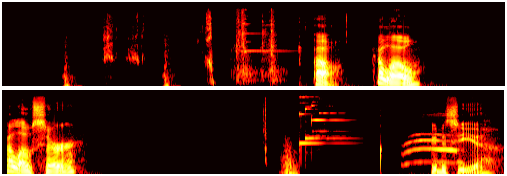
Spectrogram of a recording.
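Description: Short electronic game sounds pop and chime.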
